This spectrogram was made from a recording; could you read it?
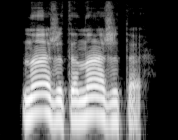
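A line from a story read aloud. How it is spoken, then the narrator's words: Grumbling. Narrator (Russian): проворчал я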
